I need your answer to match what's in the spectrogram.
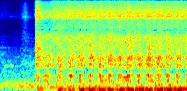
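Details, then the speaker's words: Suzuki Swift unused for four years: starter cranks with a steady chug, about three and a half turns per second, but never fires; crank no-start from faulty ECM and immobilizer. "Okay so dito narinig na natin na puro redondo lang yung ating makina"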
